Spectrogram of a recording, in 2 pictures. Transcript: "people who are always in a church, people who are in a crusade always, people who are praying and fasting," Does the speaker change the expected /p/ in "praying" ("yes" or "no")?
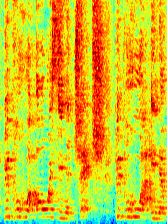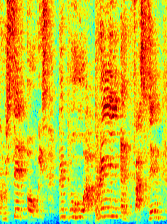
yes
